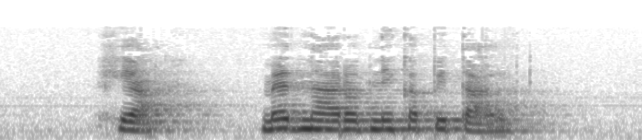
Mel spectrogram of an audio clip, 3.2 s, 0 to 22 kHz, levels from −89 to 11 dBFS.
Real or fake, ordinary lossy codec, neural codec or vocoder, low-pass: real; MP3, 48 kbps; none; 10.8 kHz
